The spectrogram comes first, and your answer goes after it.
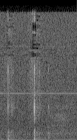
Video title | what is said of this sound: Bread rolls | you can hear that nice hollow sound, which means that a bread is cooked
